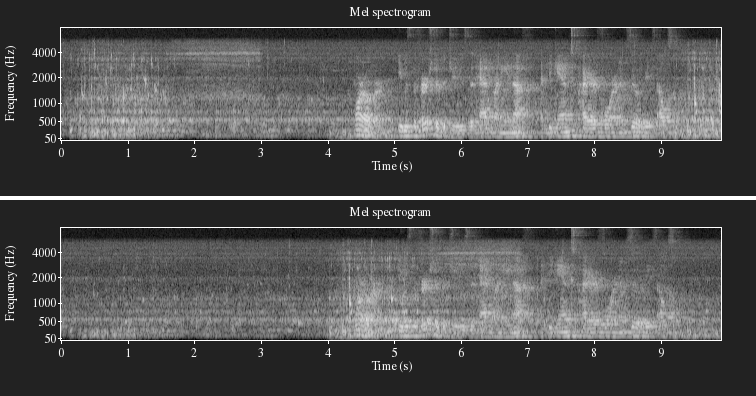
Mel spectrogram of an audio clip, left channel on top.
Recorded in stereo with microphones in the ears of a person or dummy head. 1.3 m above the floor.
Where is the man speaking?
25° left (ahead or behind), 3 m.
